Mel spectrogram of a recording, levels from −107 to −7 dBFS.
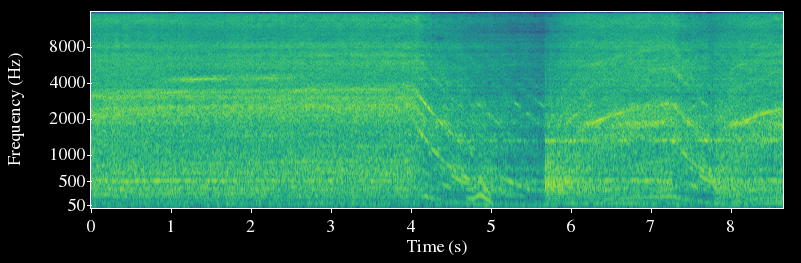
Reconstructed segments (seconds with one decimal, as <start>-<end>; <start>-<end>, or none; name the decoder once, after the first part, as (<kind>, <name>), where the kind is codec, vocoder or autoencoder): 0.0-8.7 (autoencoder, DAC-VAE)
